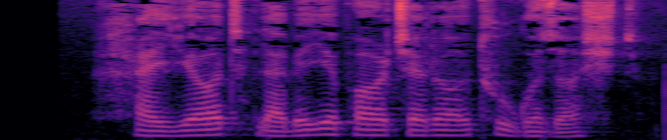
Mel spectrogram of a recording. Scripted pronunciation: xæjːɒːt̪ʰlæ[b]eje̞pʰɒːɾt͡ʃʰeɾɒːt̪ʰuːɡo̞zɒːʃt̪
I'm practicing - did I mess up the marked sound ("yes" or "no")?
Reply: no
